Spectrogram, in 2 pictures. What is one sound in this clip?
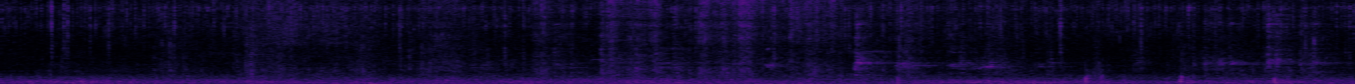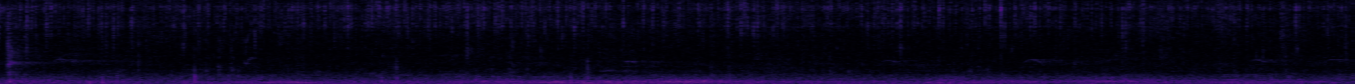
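Water splashes softly as animals move in a pool.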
